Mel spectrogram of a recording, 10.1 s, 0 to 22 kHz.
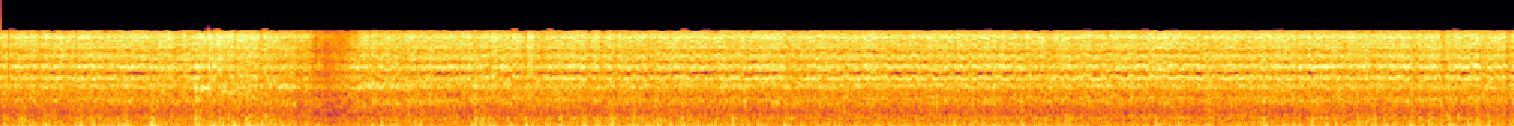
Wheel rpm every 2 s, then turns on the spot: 210, 200, 220, 210, 220.
none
